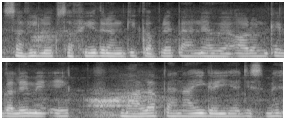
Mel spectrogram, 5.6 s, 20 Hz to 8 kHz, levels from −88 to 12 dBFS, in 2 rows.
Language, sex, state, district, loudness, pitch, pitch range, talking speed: Hindi, male, Uttar Pradesh, Budaun, -14 LUFS, 150 Hz, 145-155 Hz, 200 wpm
